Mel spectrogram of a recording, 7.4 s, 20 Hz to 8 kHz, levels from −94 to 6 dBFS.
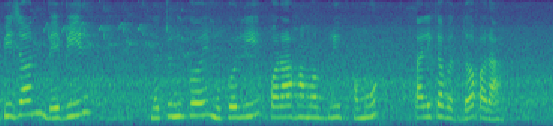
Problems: constant background noise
